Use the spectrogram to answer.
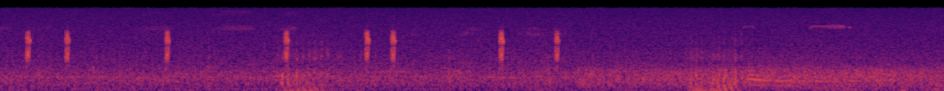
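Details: One of a pair of black-headed stonechats feeding chicks at the nest gives sharp, dry clicking 'tak' notes, singly or in quick pairs about eight times in four seconds, over soft outdoor background noise.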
